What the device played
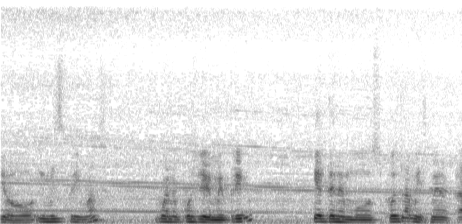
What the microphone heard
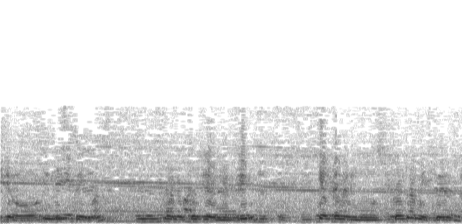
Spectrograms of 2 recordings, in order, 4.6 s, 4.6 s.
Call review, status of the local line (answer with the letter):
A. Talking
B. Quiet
A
